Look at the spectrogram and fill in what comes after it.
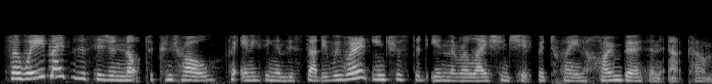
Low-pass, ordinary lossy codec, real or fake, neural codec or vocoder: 7.2 kHz; AAC, 16 kbps; real; none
